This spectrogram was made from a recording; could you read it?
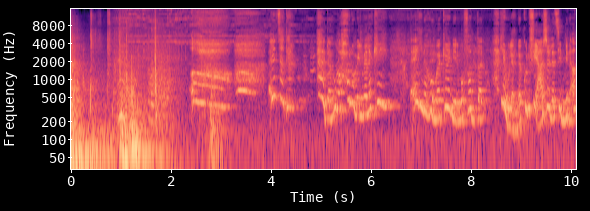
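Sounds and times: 
broom closet door slamming shut with a heavy thud: 0.0 - 2.2
broom closet door creaking open: 0.7 - 3.2
speech: 5.2 - 10.0.

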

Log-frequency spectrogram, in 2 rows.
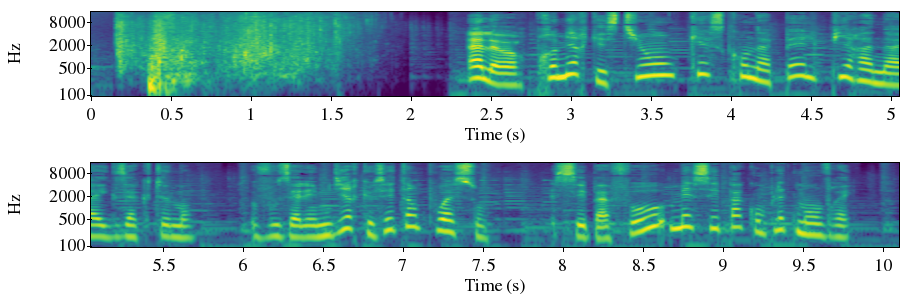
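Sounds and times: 
loud splash of something plunging into water: 0.1 - 1.8
churning, bubbling water turbulence: 0.2 - 1.7
speech: 2.4 - 10.0.

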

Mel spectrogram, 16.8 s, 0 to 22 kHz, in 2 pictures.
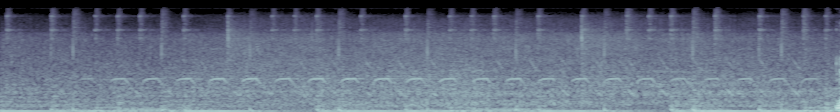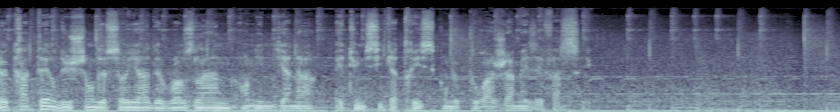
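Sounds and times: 
steady rain at night in a soybean field: 0.0 - 16.7
wailing emergency siren after a plane crash: 0.8 - 11.4
speech: 8.4 - 14.4.

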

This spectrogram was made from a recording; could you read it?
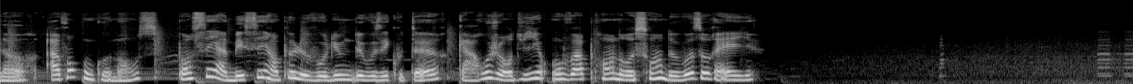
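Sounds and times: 
speech: 0.0 - 7.6
steady traffic rumble: 2.2 - 11.3
car horns honking in traffic: 9.2 - 9.7, 10.8 - 11.3.

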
